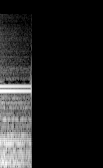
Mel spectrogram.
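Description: The last held notes of background music fading, then cutting off abruptly about half a second in.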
